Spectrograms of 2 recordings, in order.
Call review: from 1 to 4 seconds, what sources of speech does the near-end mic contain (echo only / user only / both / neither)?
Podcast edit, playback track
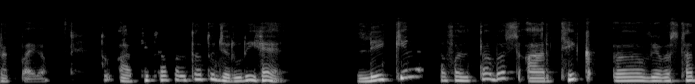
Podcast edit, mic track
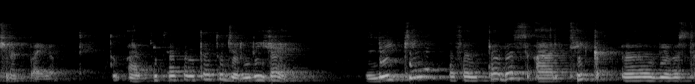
echo only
